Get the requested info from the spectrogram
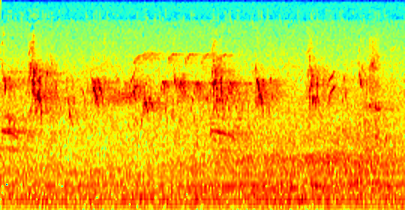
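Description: Birds chirping: many short, quick calls over a steady low background hiss.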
